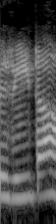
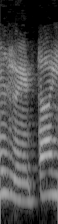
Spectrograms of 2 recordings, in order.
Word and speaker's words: read: இதில் V2 மற்றும் V3 இரண்டும் read என்ற உச்சரிப்பில் வருகிறது. ஆனால் மூன்றிற்கும் ஸ்பெல்லிங் ஒன்றுதான். நேரக்குறிப்பை வைத்துதான் அது ரீடா அல்லது ரெட்டா என்று சொல்ல முடியும்.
